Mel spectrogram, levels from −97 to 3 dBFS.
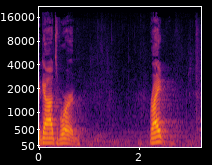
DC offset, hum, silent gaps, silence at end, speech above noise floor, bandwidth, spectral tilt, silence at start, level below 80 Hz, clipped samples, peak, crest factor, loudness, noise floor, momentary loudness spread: under 0.1%; none; none; 0.6 s; 33 dB; 17.5 kHz; -6 dB/octave; 0 s; -58 dBFS; under 0.1%; -2 dBFS; 22 dB; -22 LUFS; -54 dBFS; 20 LU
